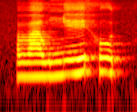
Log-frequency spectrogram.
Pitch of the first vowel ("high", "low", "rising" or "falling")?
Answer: low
